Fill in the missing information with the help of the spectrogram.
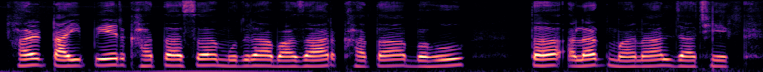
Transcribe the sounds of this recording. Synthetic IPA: həɾʈaːipeɾkʰaːt̪asə̃mʊd̪ɾabaːzaːɾkʰaːt̪abəɦu | t̪əələɡmaːnald͡ʒat͡ʃʰek

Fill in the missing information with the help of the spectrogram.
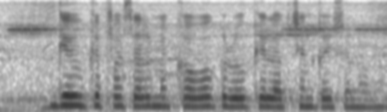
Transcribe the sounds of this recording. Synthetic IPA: ɡeukepʰəsəlmekəbəkɾoɡkelək̚t͡ʃʰənkəjsənol

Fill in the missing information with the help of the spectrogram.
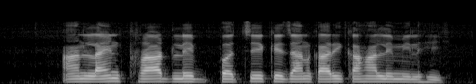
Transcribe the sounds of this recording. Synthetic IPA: anlainpʰɾaɖlebətːʃeked͡ʒankaɾikəɦãlemilɦi

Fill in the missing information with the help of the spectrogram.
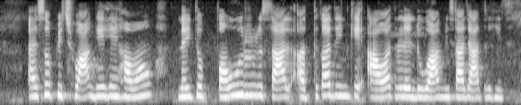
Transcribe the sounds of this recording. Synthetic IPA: ɛːsopɪt͡ʃʰwaːɡeɦẽɦɐʋãũ | nɐɦĩt̪opə̃uɾsaːlɐ̰t̪kad̪ɪnkeʔaːʋət̪leːluwamɪsad͡ʒaːt̪ɾɐɦis

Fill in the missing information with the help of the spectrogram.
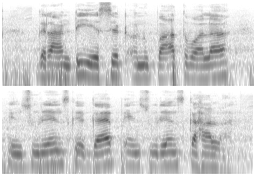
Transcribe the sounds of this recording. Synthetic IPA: ɡɾaɳʈieseʈənupat̪ʋala | insuɾenskeɡapinsuɾenskəɦala

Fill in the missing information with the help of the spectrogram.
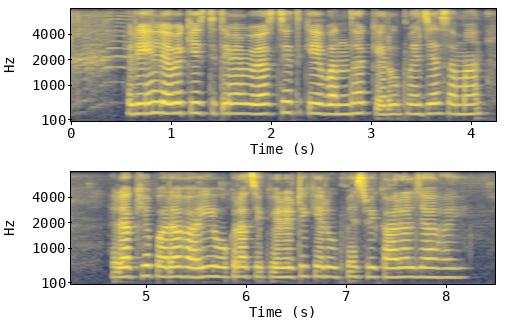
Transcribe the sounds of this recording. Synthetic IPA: ɾiːnleβekist̪ʰɪt̪imẽʋjəwəst̪ʰɪt̪kebənd̪ʱəkːeɾuːpmẽd͡ʒesəmaːn | ɾəkʰjepəɾəɦəjoːkɾasɪkjoɾɪʈikeɾuːpmẽswikaːɾəld͡ʒaɦəi

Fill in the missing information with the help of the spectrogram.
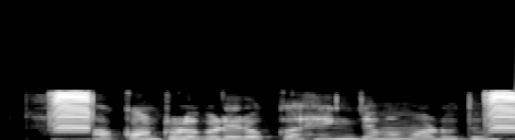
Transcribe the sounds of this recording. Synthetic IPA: ɐkɐwuɳʈɔɭɐɡɐɽeɾɔkːɐɦeŋɡd͡ʒɐmɐmaːɽuʋd̪u

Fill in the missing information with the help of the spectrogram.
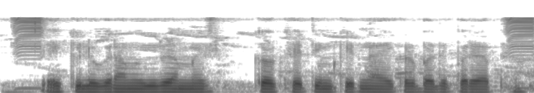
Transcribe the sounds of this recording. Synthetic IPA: ḛːkːɪloːɡɾaːmjuɾamɪl | kəkʰet̪imkɪt̪naekəɽbɐd̪epəɾjaːp̚t̪ʰɛː

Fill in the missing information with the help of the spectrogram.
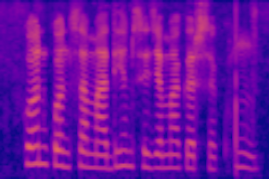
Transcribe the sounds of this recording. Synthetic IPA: kɔːnkɔːnsamaːd̪ʱjəmsed͡ʒəmakəɾsəkhũ

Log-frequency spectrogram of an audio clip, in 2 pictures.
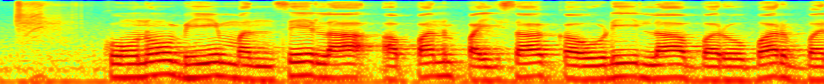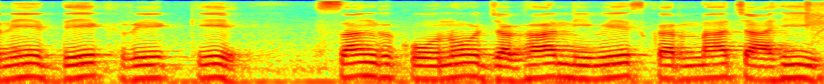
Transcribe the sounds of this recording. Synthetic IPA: koːnobʱiːmənselaəpənpəɪsakəwɽilabəɾoːbəɾbəned̪eːkʰɾeke | səŋɡkoːnod͡ʒəɡʱanɪʋeːskəɾnat͡ʃaːɦiː

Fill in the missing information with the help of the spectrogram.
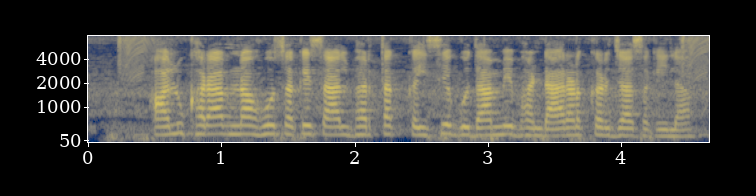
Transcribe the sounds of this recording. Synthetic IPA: aːlukʰɐɾaːbnɐɦosɐkesaːlbʱɐɾt̪ɐkːɐɪseɡʊd̪aːmẽbʱɐ̃ɳɖaːɾəɽ̃kɐɾd͡ʒaːsɐkeːlaː

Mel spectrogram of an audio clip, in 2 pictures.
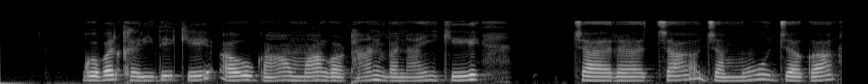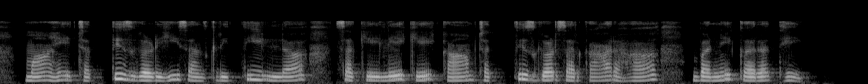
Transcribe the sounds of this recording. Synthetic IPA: ɡoːbəɾkʰəɾiːd̪ekeɐwɡãːwmãɡɔːʈʰaːnbɐnaːike | t͡ʃaɾat͡ʃad͡ʒəmːod͡ʒɐɡamãɦet͡ʃʰət̪ːiːs̬ɡəɽɦisə̃nskɾɪt̪ilasɐkeːlekekaːmt͡ʃʰət̪ːisɡəɽsɐɾkaːɾɦabɐnekəɾət̪ɦɛː

